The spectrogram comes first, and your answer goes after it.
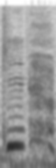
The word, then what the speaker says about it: Quay: a brand called key looks like it's pronounced Quay it's actually pronounced key this was started in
